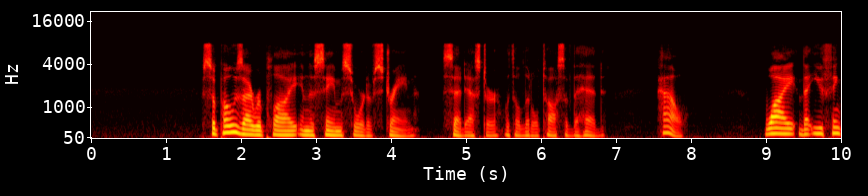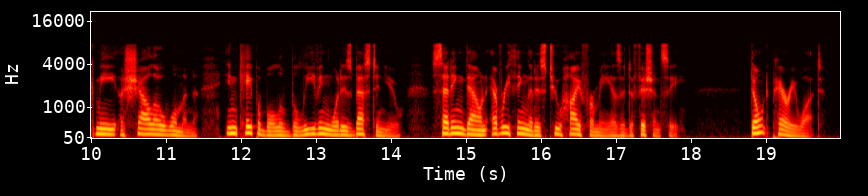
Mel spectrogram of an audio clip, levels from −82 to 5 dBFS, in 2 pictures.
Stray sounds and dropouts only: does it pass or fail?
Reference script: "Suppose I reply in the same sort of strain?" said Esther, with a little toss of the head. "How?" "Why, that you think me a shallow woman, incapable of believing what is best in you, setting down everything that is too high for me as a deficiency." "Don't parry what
pass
